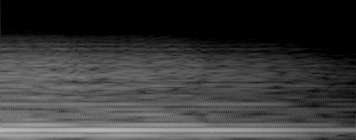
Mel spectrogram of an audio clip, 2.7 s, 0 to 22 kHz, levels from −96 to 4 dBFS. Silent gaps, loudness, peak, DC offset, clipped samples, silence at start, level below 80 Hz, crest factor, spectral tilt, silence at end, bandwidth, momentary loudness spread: none; -31 LUFS; -20 dBFS; under 0.1%; under 0.1%; 0 s; -52 dBFS; 10 dB; -8 dB/octave; 0 s; 6.4 kHz; 14 LU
